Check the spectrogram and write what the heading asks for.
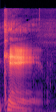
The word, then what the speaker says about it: Caine: Martin Urbano and Caine. Yeah. You did a good job. Yeah. Yeah. Did I mispronounce?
